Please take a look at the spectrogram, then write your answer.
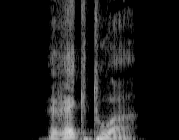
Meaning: headmaster, rector of a school or university (male or of unspecified gender)
- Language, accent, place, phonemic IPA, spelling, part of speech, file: German, Germany, Berlin, /ˈrɛktoːr/, Rektor, noun, De-Rektor.ogg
